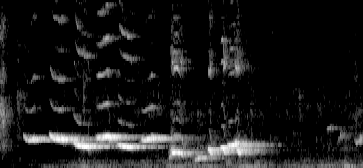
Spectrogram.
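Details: White-rumped shama singing: a run of clear, loud whistled notes near mid-high pitch, some sliding downward, then lower warbled phrases that rise again before fading to quiet.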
